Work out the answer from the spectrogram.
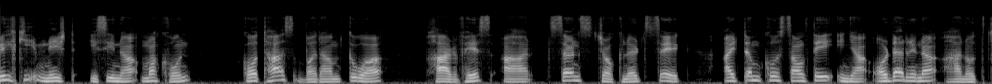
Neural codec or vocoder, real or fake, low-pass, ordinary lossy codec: autoencoder, 22.05 kHz, a latent of 192 numbers a frame, VITS, trained on many speakers; fake; 9.9 kHz; none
